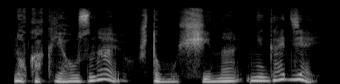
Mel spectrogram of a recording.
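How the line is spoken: Plain. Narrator (Russian): спросила Кэтлин

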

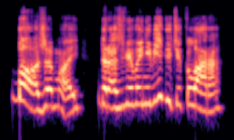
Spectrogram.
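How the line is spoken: Shouted. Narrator (Russian): крикнула мисс Мордстон

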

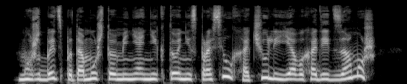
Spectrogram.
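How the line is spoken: Angry female reply. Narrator (Russian): ответила я зло

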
